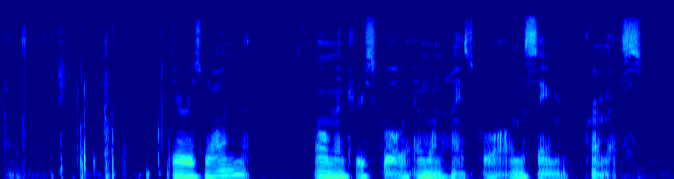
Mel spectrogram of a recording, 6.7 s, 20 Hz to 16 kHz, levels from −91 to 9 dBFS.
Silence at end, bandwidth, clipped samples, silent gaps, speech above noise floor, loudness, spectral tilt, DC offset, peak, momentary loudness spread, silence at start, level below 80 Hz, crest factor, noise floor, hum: 0.3 s; 11.5 kHz; under 0.1%; none; 30 dB; -55 LUFS; -4.5 dB/octave; under 0.1%; -38 dBFS; 14 LU; 0.05 s; -66 dBFS; 18 dB; -84 dBFS; none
